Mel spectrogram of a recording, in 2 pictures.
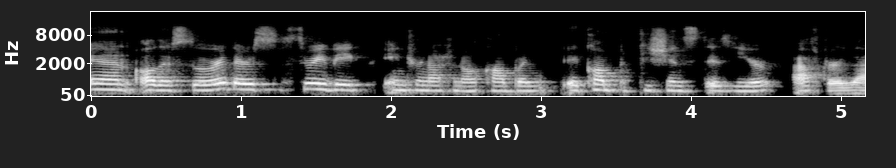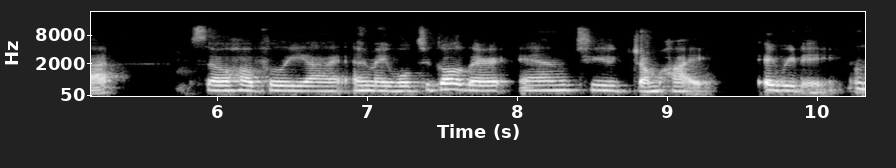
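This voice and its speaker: A woman with a Spanish accent speaks at a moderate pace in a dark, mellow tone, her fairly high pitch held in a flat monotone. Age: 20s. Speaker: athlete. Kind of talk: interview. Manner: halting.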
